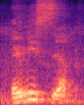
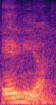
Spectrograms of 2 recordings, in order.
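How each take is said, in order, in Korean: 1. 이름은 s 소리로 끝나요. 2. 이름은 s 소리 없이 끝나요.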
